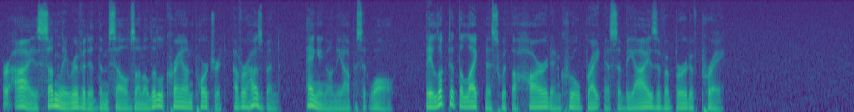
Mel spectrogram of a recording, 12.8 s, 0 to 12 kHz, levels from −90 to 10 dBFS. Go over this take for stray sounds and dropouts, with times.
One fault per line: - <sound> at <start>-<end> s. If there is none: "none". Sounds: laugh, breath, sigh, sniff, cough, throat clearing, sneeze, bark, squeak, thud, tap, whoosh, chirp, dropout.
none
